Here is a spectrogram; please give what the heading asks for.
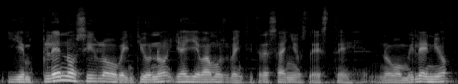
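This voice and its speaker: A man with a Mexican accent hosting an educational radio talk show, explaining in a measured way with hesitant fillers. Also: mid-range voice, warm tone.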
